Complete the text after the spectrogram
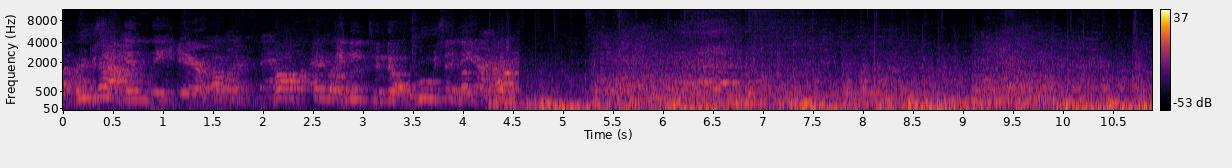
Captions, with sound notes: - Who's in the air? I need to know. Who's in the air? (growling)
